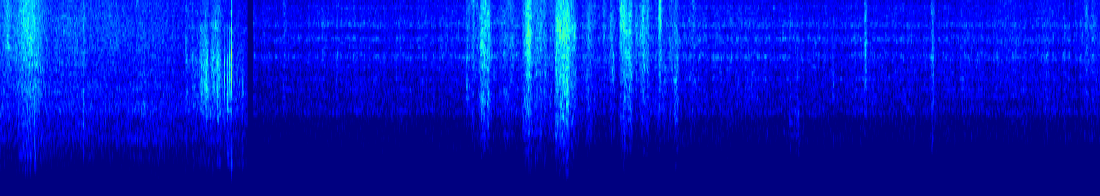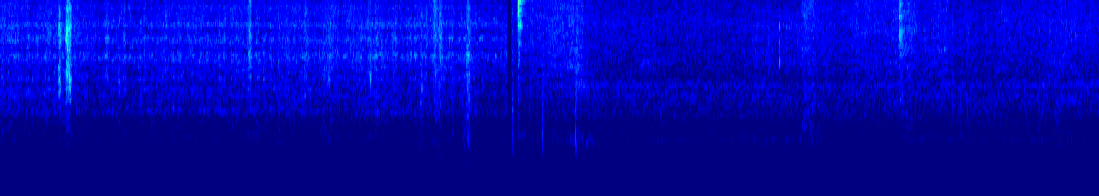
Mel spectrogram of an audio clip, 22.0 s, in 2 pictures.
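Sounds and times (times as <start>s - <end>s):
steady hiss: 0.0s - 21.9s
paper packet crinkly rustling: 1.9s - 2.5s.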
